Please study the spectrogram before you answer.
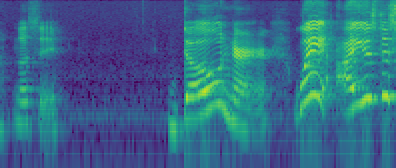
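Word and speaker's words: döner: I Why do you pronounce it like duner? Go. Duner. That's how I was told it was pronounced. Is that Do you say donor?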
